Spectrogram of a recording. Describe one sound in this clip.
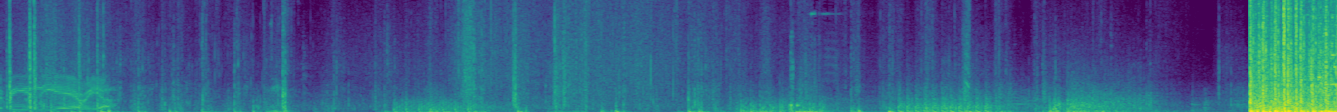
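Footsteps crunch over snow and pavement.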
